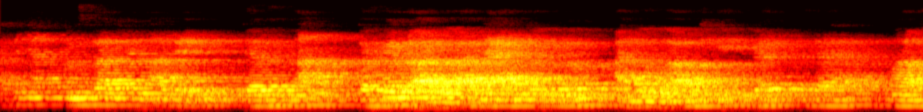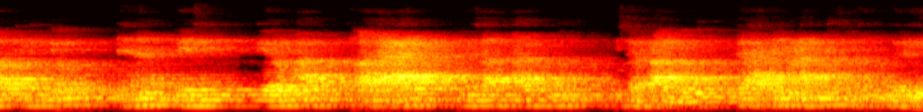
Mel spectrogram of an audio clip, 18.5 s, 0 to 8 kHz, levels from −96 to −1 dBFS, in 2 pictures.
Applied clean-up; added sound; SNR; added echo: none; none; none; reverberation time 2.1 s.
